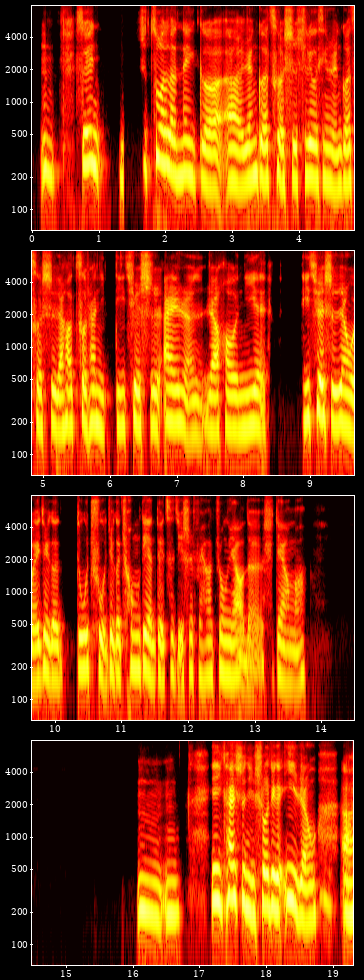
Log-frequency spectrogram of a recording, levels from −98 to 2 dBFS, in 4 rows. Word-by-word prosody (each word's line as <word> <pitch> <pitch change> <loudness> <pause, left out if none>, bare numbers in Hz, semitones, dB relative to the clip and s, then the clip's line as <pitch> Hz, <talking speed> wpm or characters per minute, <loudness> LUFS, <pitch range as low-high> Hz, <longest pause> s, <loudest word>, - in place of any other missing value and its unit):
嗯， 225 -3 -2 0.3
所 260 - -2
以 265 0 +5
你 245 -5 -6 0.2
是 245 - -7
做 275 +5 +2
了 240 -5 +4
那 210 0 -1
个， 175 -4 +1
呃， 185 -2 0
人 190 +3 +1
格 210 -3 +1
测 190 -2 -1
试， 190 +2 0
十 205 +3 -6
六 200 -2 +3
型 190 -1 -5
人 165 0 -4
格 180 0 -1
测 190 +1 -3
试， 185 +2 -1
然 170 -1 -1
后 185 -1 0
测 185 +1 -2
出 190 - -6
来 200 - 0
你 180 -3 -2 0.2
的 185 -1 -5
确 195 0 0
是 190 0 -1
I 200 -1 +1
人， 160 -6 -3
然 170 0 +1
后 175 -1 -2
你 175 +2 -3
也 190 -1 -1 0.5
的 210 +1 -1
确 235 +1 +5
是 210 -4 +1
认 190 -3 +2
为 155 -2 0
这 190 -1 0
个 160 -2 -2 0.2
独 190 +1 +1
处 190 0 -3
这 195 - -2
个 175 0 -2
充 195 +3 -5
电 190 -5 +1
对 155 - -3
自 180 +3 -8
己 - - -6
是 185 - -7
非 170 -1 -13
常 170 +1 -8
重 180 -2 -5
要 165 - -2
的， - - -9
是 215 - -13
这 175 +1 -5
样 150 -2 -5
吗？ 140 +6 -9 2.3
嗯， 200 -4 0
嗯， 195 0 -2 0.4
一 255 0 +7
开 270 +5 +7
始 260 -2 +3
你 205 -3 +4
说 230 +4 +4
这 225 0 +7
个 210 - +8
E 265 -1 +4
人， 185 -4 +3 0.5
啊， 190 -2 +3
190 Hz, 230 characters per minute, -20 LUFS, 175-210 Hz, 2.3 s, 个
